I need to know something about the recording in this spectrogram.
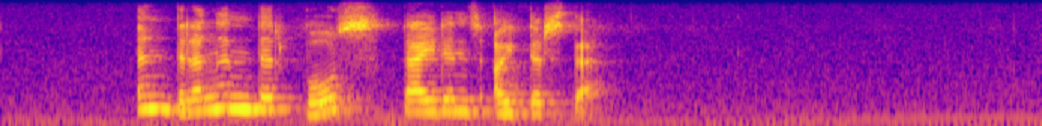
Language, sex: Afrikaans, female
